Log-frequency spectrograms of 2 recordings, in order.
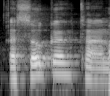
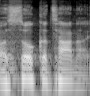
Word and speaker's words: Ahsoka Tano: How do you pronounce her name? it's Ahsoka Ashokoya? Tano. Or yeah, what was it? Ahsoka Tano. Ahsoka Tano.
